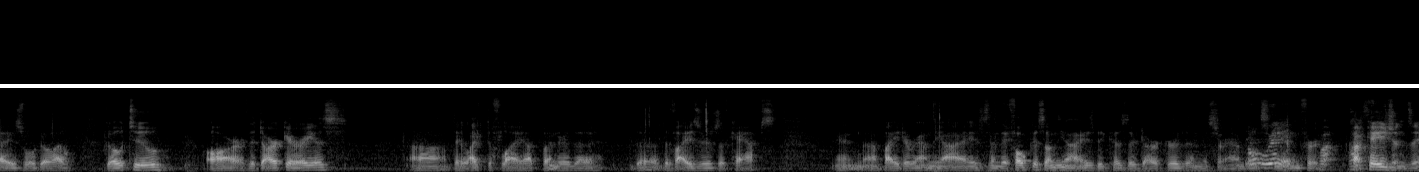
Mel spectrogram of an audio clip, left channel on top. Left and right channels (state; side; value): silent; left; digital silence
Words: will go to are the dark areas. They like to fly up under the visors of caps and bite around the eyes, and they focus on the eyes because they're darker than the surrounding skin for Caucasians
